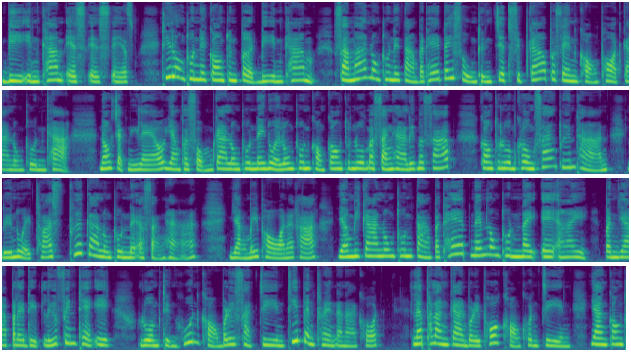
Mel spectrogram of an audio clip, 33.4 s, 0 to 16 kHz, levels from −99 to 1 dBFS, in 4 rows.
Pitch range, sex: 225-275 Hz, female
